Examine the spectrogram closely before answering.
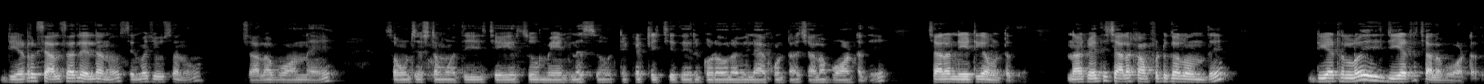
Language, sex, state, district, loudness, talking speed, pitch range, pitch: Telugu, male, Andhra Pradesh, Visakhapatnam, -18 LUFS, 155 wpm, 110-135 Hz, 115 Hz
